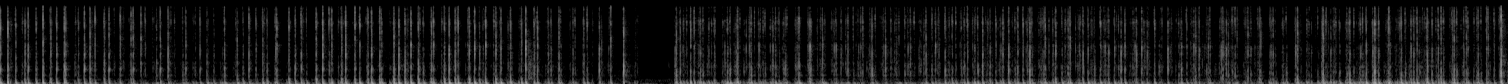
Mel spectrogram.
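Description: Fingertips tap rapidly and unevenly on the white plastic keys of a slim wireless keyboard with an aluminum body, held upright, producing a dense stream of sharp, dry clicks with a low thump beneath and a bright top. Midway the tapping stops for a moment, then resumes just as fast, and the keyboard is flipped at the end.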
